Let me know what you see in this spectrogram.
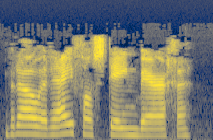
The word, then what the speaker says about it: Brouwerij van Steenbergen: Brouwerij van Steenbergen. – That's in Dutch. – Okay. – That's how you pronounce it in Dutch.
